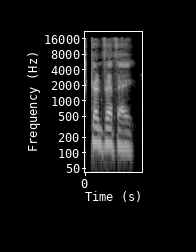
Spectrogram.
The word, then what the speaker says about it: covfefe: It's Covfefe. – So wait, is it Covfefe? – Covfefe.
